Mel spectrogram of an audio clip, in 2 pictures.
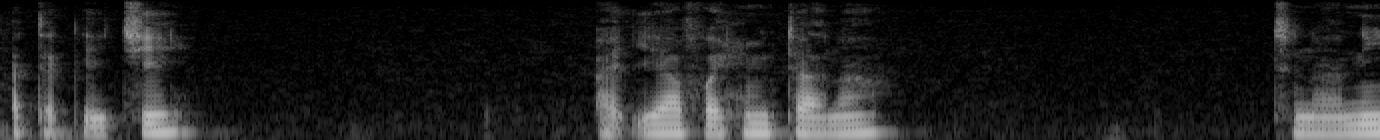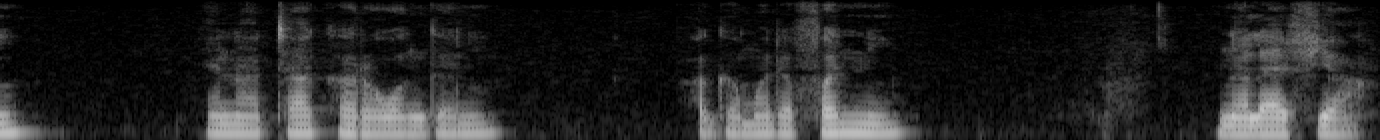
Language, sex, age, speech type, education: Hausa, male, 60+, spontaneous, tertiary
